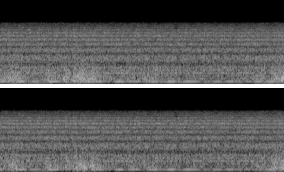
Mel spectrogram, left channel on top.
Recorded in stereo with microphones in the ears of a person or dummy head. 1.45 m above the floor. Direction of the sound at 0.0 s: 5° right (ahead or behind).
